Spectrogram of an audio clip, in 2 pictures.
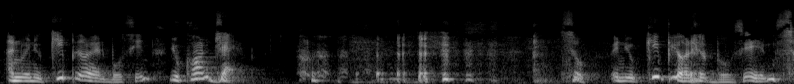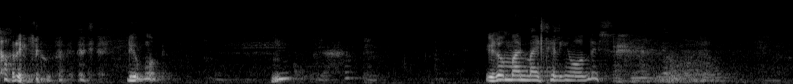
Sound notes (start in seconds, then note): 3.0 laughs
